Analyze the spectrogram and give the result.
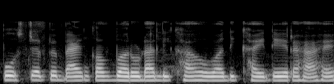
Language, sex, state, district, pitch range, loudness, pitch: Hindi, female, Uttar Pradesh, Jyotiba Phule Nagar, 185-195 Hz, -16 LUFS, 185 Hz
